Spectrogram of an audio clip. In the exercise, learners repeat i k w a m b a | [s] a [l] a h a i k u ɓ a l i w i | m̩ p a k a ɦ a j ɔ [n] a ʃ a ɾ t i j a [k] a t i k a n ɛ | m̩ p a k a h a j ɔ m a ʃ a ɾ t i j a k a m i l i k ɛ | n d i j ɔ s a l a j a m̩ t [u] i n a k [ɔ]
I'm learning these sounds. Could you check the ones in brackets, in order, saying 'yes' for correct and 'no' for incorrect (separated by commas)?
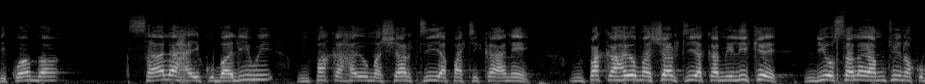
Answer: yes, yes, no, no, yes, no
